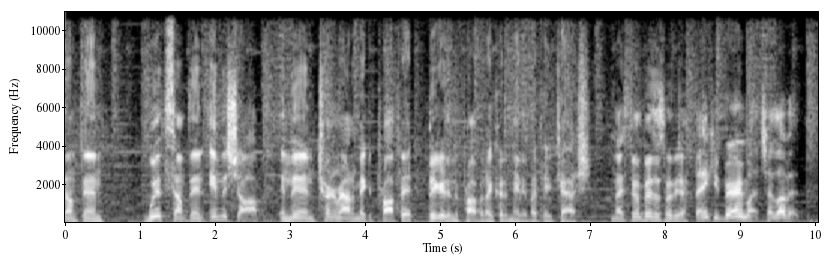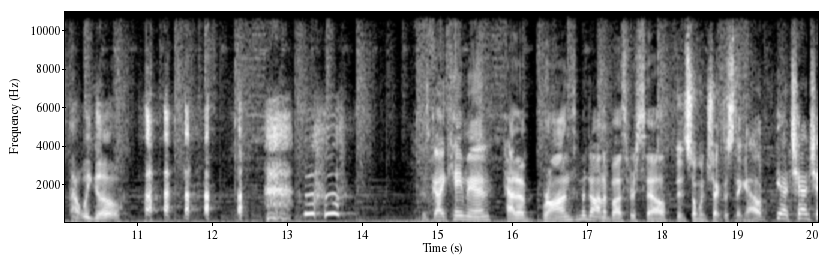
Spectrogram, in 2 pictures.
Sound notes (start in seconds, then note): 12.5 laughs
